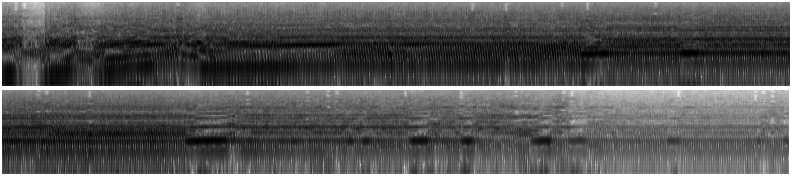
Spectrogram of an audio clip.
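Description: A chainsaw roars loudly as it cuts through a log.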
